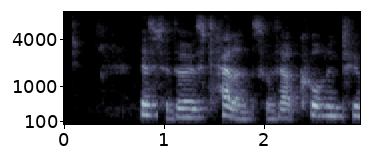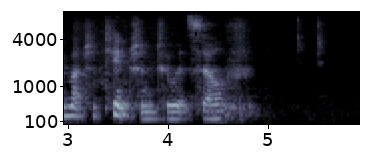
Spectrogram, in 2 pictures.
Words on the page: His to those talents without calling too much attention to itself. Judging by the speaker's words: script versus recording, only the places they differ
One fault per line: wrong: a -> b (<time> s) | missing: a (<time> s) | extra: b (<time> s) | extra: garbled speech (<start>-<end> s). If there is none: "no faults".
no faults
